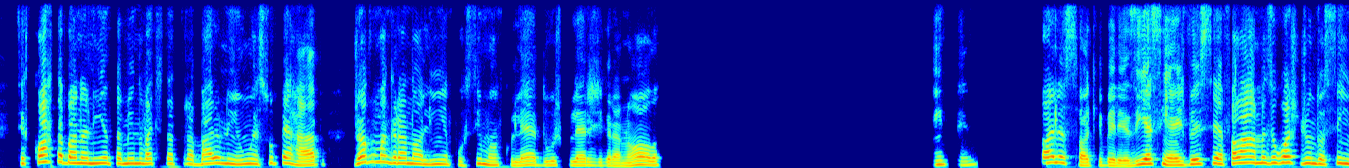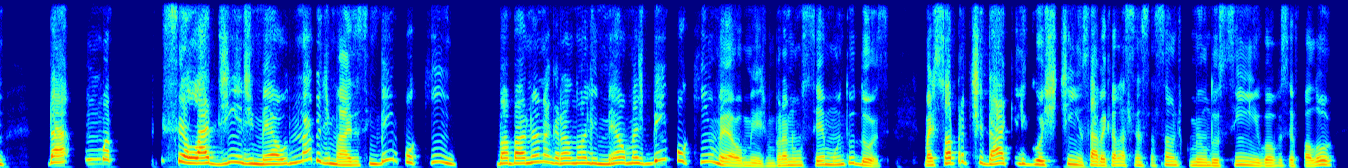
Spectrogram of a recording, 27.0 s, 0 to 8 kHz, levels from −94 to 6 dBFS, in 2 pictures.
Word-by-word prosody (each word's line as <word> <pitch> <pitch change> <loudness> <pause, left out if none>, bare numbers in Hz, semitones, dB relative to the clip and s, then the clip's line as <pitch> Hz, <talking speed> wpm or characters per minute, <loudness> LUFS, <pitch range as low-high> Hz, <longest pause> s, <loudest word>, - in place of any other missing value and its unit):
você 235 - -4
corta 310 +6 +1
a - - +4
bananinha 255 -1 +3
também 235 0 0
não 235 - +2
vai 230 0 0
te - - -31
dar 230 - -5
trabalho 220 +4 -2
nenhum, 225 -2 0
é 215 - -1
super 260 +2 -2
rápido, 180 0 -1 0.3
joga 285 +5 +3
uma 310 0 -2
granolinha 220 -6 0
por 165 -6 -13
cima, 210 -3 -1
uma 165 - -3
colher, 160 +3 -4
duas 165 +2 -6
colheres 155 -1 -4
de 145 - -9
granola. 160 +5 -1 2.7
Entendo. 190 -1 -7 0.7
Olha 275 +1 +3
só 160 - -2
que 150 +1 -12
beleza 135 0 -2
e 220 +2 +7
assim 220 -6 +2
às 165 +1 +2
vezes 210 +3 +2
você 250 - -2
ia 220 - +2
falar 265 +5 +3
ah - - +2
mas 260 -1 +1
eu 265 - +1
gosto 280 -1 +3
de 240 - -1
um 245 - +3
docinho, 225 0 +1 0.4
dá - - +2
uma 430 0 -4 0.4
pinceladinha 260 - +4
de 230 -1 +2
mel, 215 +1 +4
nada 365 - 0
demais 170 - +2
assim 170 +6 -3
bem 390 - -1
pouquinho, 285 -3 -3 0.4
uma 245 0 +2
banana 265 +6 +3
granola 245 0 +1
e 230 - +2
mel, 240 +5 +2
mas 255 0 +1
bem 370 - 0
pouquinho 330 -3 -3
mel 145 - +2
mesmo, 125 -3 -6
para 145 +1 -1
não 160 +1 -2
ser 180 +3 -2
muito 195 +7 -1
doce. 140 - -1 0.3
Mas 165 0 +1
só 250 +8 +5
pra - - -5
te 265 +2 -5
dar 210 +2 +4
aquele 235 -2 -3
gostinho, 185 -1 0
sabe, 160 -2 +2
aquela 160 0 -2
sensação 160 +2 -5
de - - -12
comer 155 -1 -4
um 145 - -1
docinho 155 +5 -2
igual 135 -1 -1
você 135 0 -7
falou, 170 +8 -1
215 Hz, 190 wpm, -22 LUFS, 165-255 Hz, 2.7 s, e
